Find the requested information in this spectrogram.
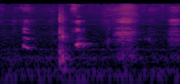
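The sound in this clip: A three-month-old baby fusses while rocking in a bouncer, with faint whimpers and breathy little cries in a few short bursts and soft breathing between them.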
